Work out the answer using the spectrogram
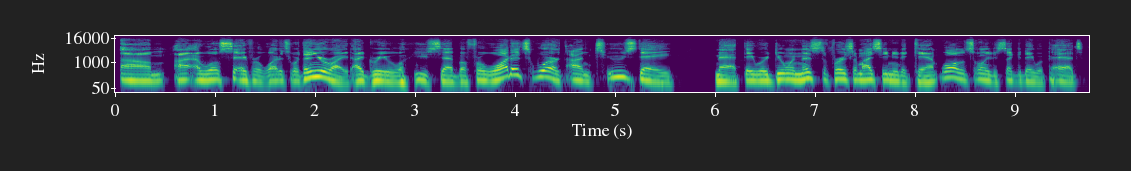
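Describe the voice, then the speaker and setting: A man's voice: mid-range voice, animated, fairly quick, no echo, clean studio sound. A man hosting a sports podcast, talking bluntly and heatedly in casual chat, swearing freely. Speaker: podcast host.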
